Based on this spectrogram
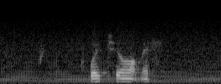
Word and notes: pkwechoomehl: Yurok

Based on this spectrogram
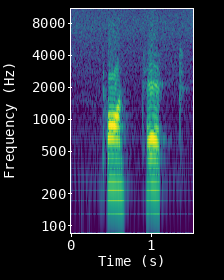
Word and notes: pontet: Yurok

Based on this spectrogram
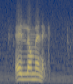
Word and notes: elomenek: yurok

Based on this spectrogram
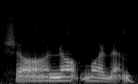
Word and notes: soonomolem: yurok

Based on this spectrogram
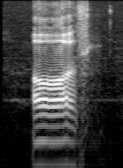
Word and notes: oohl: yurok

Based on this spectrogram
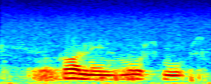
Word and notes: kolin musmus: yurok

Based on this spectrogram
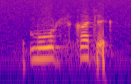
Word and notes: muhlkochek: Yurok

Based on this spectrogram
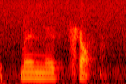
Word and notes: menechom: Yurok

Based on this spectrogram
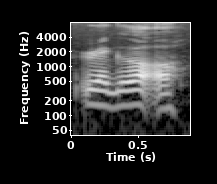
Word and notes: regoo: yurok

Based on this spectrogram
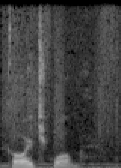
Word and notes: kooychkwom: Yurok

